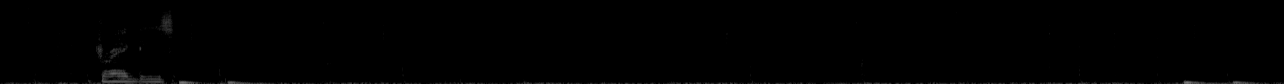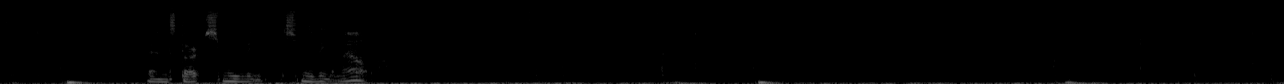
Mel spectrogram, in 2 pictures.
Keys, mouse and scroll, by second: 0.1 click, 0.9 middle click, 1.4-1.9 scroll up 2, 1.9 shift+middle click, 2.7 click, 3.4 scroll down 1, 3.8 middle click, 4.4 click, 5.4-5.9 scroll up 2, 5.9 click, 6.6 scroll up 1, 6.9-7.2 scroll down 2, 7.2 middle click, 8.7 middle click, 9.2 click, 10.1-10.4 scroll up 2, 10.4 middle click, 11.1 middle click, 11.9 shift+middle click, 12.6 middle click, 12.6 click, 13.2 middle click, 14.8 shift+click, 18.4 shift+click, 19.7 middle click, 20.6 shift+click, 24.2 middle click, 25.0-25.3 scroll down 2, 25.3 middle click.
